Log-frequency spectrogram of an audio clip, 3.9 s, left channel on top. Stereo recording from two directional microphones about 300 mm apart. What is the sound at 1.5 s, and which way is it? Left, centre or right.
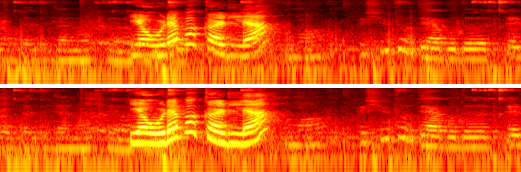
Speech, right.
